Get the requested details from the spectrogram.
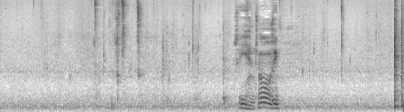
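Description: A spoon scrapes and taps against a ceramic bowl.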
